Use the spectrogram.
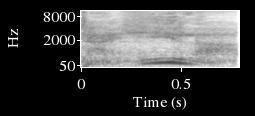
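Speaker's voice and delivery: Tehillah breathed out in a soft whisper; whispered word. Shown as a demonstration. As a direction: savor Tehillah in a hush. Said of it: "which is just so fun to say".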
